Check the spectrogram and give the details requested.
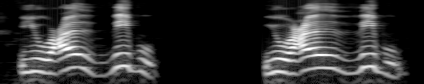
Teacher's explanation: عذی، عین وسط حلق سے ادا کرنا ہے، ذال کو باریکی سے ادا کریں گے. عذی بو، با کے اوپر پیش، زیادہ نہیں کھینچنا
